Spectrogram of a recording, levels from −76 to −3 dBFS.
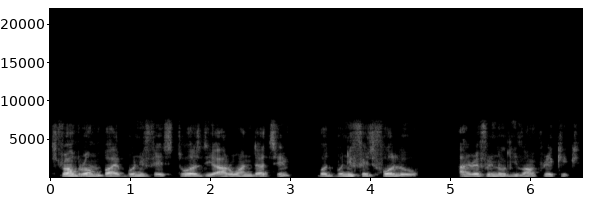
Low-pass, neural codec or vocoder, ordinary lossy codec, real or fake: none; codec, 16 kHz, 4.8 kbps, FACodec; none; fake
